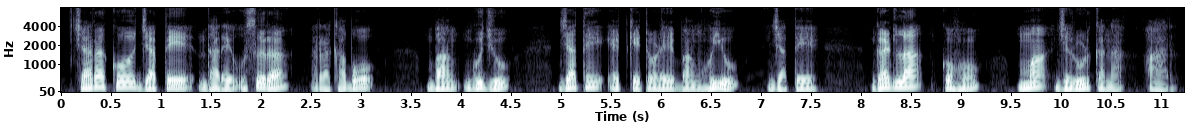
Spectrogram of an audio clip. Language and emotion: Santali, neutral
